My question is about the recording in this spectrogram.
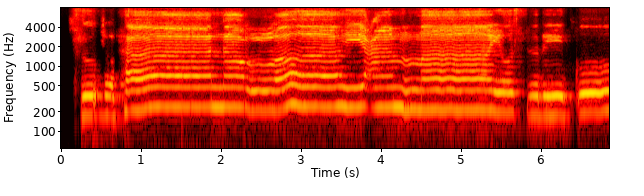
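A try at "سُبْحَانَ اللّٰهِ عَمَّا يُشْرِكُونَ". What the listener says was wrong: Dengungnya yang kurang guna mana ibu ya? Dengungnya ya, mim tasdid itu guna artinya dengung ya. Ya paling kurang 2 harkat lah mendengungkan huruf ya, paling sedikit ya, paling maksimalnya 4 harkat, paling minimnya 2 harkat.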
